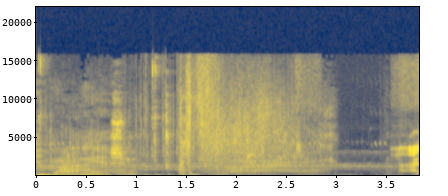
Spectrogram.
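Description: A zombie snarls and groans.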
